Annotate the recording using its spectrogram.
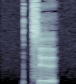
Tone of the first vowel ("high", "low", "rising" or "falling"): falling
